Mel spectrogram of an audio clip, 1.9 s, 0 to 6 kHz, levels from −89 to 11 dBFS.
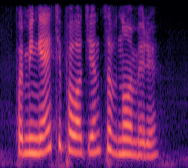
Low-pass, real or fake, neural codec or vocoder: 5.4 kHz; fake; codec, 24 kHz, 0.9 kbps, DualCodec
